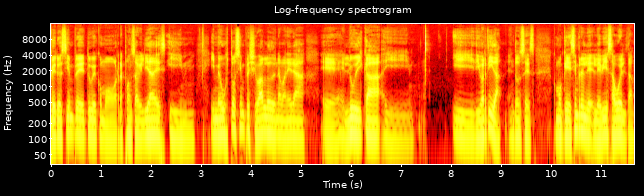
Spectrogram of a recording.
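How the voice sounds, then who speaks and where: A man with an Argentine accent, dark, mellow tone, fairly even intonation and fairly slow pace, on a very clean recording with a silent background. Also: medium pitch for a man. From Argentina, Pinamar (Buenos Aires coast). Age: 30s. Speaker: podcast host, architect. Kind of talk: casual podcast monologue. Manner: hesitant, with fillers and repetitions.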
